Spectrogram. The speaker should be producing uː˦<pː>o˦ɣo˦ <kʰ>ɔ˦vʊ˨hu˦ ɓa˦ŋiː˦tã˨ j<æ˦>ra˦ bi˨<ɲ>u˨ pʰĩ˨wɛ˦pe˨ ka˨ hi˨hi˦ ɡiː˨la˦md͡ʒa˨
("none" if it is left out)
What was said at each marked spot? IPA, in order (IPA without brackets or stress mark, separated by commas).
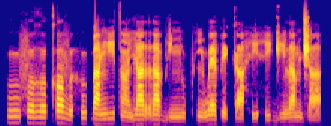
f, kʰ, a˦, ɲ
